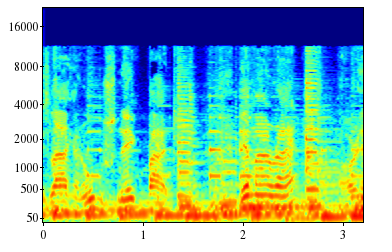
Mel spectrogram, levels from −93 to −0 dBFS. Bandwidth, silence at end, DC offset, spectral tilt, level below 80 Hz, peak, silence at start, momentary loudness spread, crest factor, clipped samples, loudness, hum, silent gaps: 11.5 kHz; 0 s; under 0.1%; -6 dB/octave; -24 dBFS; 0 dBFS; 0 s; 5 LU; 14 dB; under 0.1%; -16 LUFS; none; none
